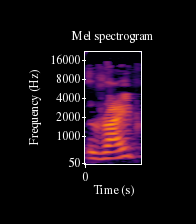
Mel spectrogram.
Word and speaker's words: write: When we read W in column 3 it has no sound। जब हमने wrinkle, wriggle, write को पढ़ा तो हमने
